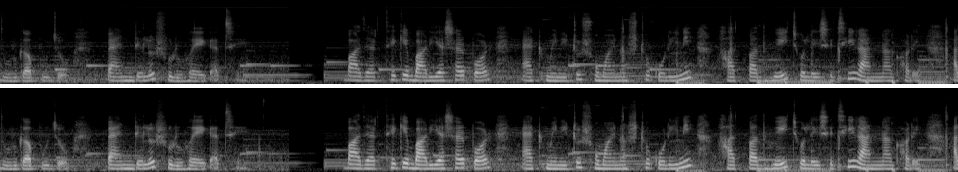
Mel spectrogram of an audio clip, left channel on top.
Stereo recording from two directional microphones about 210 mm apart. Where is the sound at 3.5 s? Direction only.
5° right (ahead or behind).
